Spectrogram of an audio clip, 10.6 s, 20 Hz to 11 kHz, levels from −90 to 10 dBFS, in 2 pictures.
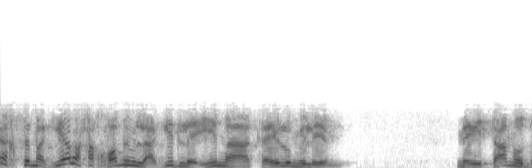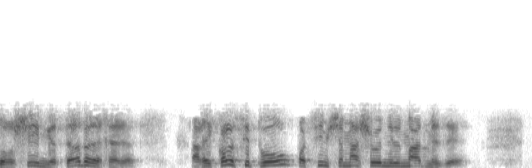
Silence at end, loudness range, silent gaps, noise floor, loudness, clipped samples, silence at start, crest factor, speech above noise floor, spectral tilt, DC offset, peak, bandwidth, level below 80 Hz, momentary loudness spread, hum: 0.2 s; 3 LU; none; -75 dBFS; -26 LUFS; under 0.1%; 0 s; 16 dB; 49 dB; -9.5 dB/octave; under 0.1%; -10 dBFS; 4.3 kHz; -64 dBFS; 7 LU; none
